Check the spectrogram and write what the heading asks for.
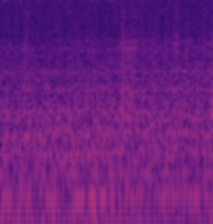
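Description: Diesel train running steadily along the track, its engine hum and the rumble of the wheels on the rails heard from the driver's cab.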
